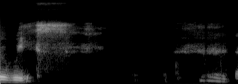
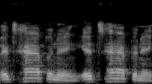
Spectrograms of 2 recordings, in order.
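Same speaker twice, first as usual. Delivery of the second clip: ordinary talk, nothing marked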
